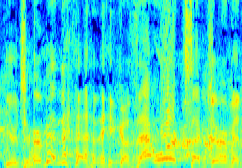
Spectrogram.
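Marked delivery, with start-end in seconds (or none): 1.4-2.4 cheerfully pleased with himself, a bit higher; jovial. Retold or imitated. Audience member answering the comic, jovially. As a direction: say it like being German is great news. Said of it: "don't be that jovial about it".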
